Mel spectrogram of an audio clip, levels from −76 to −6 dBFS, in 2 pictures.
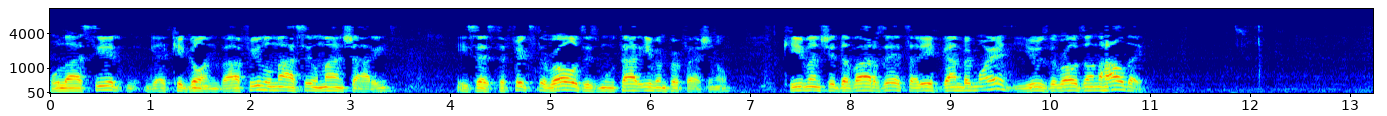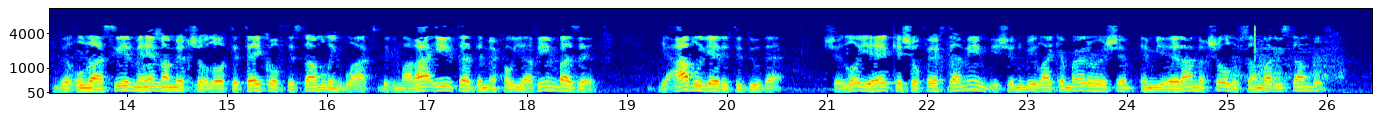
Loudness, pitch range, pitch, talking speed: -27 LUFS, 115-135 Hz, 125 Hz, 85 wpm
